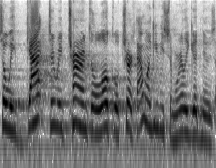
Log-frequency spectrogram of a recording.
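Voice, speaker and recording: A man with a high pitch speaks in a raised, projected voice at a fairly quick pace, with ordinary pitch variation. Audible room echo is present. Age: 60s. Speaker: pastor. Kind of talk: sermon.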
